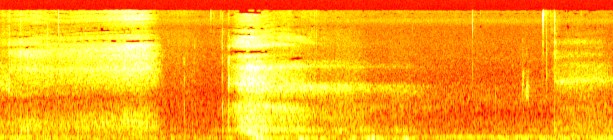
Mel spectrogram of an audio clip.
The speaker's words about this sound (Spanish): Y comenzamos con una respiración profunda que nos trae aquí.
